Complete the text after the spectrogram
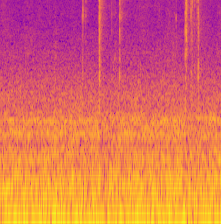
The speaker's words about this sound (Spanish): Cortamos la langosta y la sacamos de su carapacho.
